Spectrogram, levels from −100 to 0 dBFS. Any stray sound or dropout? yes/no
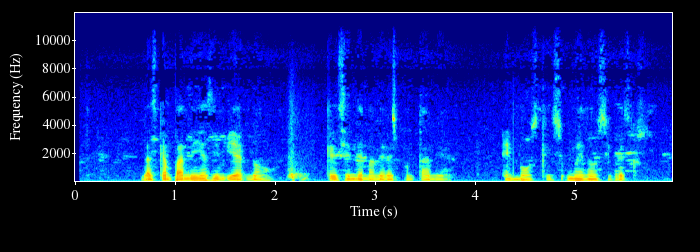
yes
